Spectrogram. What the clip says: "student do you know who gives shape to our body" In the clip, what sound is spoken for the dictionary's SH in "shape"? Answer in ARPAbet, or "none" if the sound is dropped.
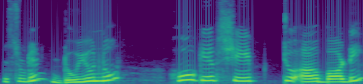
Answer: SH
